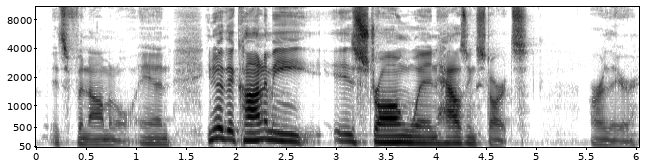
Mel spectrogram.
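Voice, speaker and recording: A man with a Tennessee accent speaks at a moderate pace, his pitch swinging very widely, in a very clean recording with a silent background. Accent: US Southern (Tennessee). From Tennessee (Nashville area). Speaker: real estate association executive. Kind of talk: podcast interview.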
